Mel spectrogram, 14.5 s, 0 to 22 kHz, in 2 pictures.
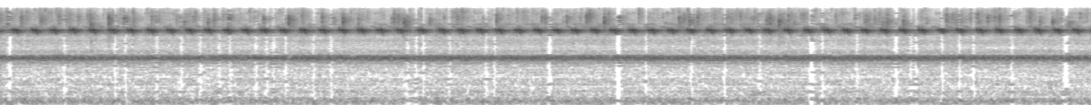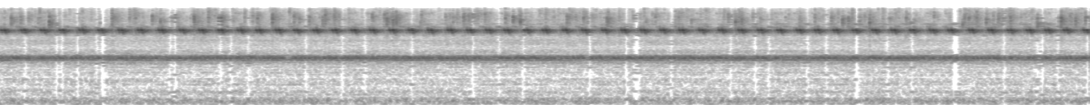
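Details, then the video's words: Night cricket sound: a continuous piercing trill, evenly pulsed at roughly four beats a second, never pausing, with a faint low background hiss. "Cricket 1 hour for Sleeping & Relaxation, Black Screen, ASMR, Dark Screen Nature Sounds"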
